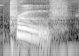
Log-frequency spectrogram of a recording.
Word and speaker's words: prove: Like, I read one, I think it was Shakespeare, love and prove. – Right. – So for us, that doesn't rhyme even a little bit. But it said that prove would have been pronounced more like love.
